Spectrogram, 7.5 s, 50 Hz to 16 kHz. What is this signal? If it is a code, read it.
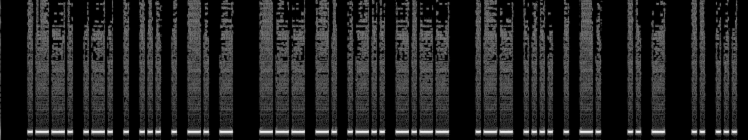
Morse code, heard as a keyed tone, about 30 wpm, 1000 Hz. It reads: PRESENT ONLY WHEN IT IS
